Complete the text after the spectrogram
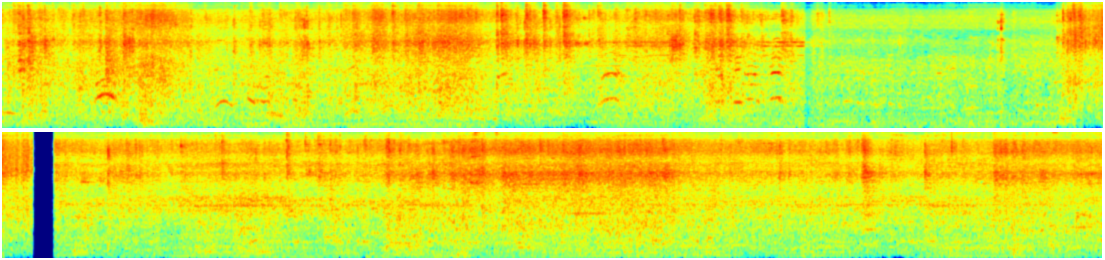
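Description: A heavy machine engine rumbles steadily.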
